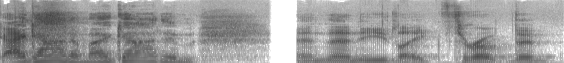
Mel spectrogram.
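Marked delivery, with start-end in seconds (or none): 0.0-1.0 much higher, louder eager shout; excited. Retold or imitated. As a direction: yell it like a proud sidekick. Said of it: "he's like".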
